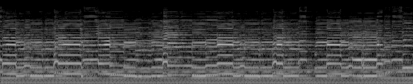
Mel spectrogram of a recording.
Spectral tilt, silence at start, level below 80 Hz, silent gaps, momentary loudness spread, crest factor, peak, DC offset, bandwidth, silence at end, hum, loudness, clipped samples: -2.5 dB/octave; 0 s; -44 dBFS; none; 4 LU; 14 dB; -12 dBFS; under 0.1%; 16 kHz; 0 s; none; -24 LUFS; under 0.1%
